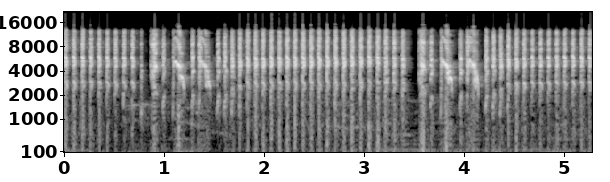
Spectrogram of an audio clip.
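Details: Long-tailed shrike giving a vigorous fighting song, mimicking sparrow calls: a rapid, loud stream of high, sharp chattering notes at about ten per second, broken by brief pauses and a few slurred, rising whistles.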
